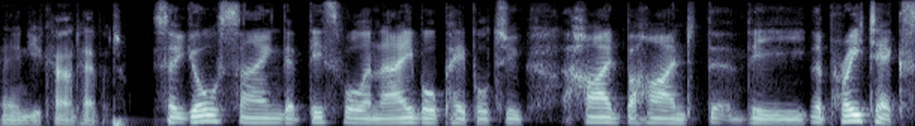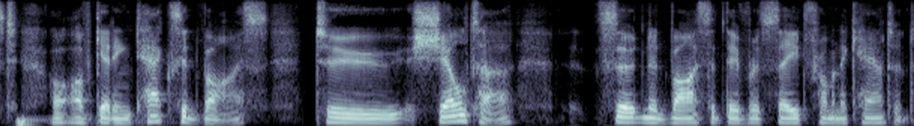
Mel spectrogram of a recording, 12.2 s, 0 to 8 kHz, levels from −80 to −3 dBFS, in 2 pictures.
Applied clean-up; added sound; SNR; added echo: neural mask model DeepFilterNet 3.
